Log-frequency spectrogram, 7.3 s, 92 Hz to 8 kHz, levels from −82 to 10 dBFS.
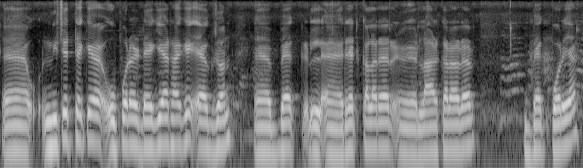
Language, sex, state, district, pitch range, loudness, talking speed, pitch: Bengali, male, Tripura, Unakoti, 145-175 Hz, -13 LUFS, 125 wpm, 155 Hz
